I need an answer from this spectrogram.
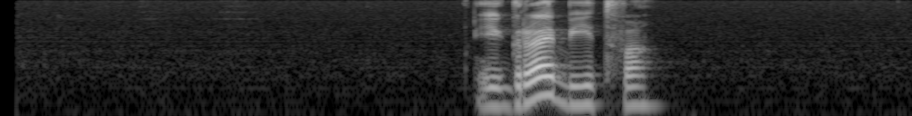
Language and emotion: Russian, neutral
